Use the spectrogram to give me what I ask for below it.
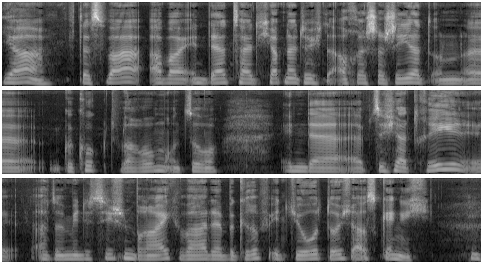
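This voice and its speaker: A woman speaks in a very deep, low voice at very even loudness. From Germany, Saxony-Anhalt. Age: 80s+. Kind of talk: radio interview. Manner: hesitant with frequent fillers.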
